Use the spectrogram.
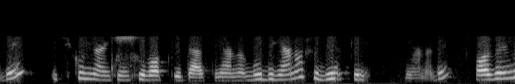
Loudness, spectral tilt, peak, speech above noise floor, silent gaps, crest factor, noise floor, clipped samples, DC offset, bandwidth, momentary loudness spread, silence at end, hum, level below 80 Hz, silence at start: -24 LUFS; -3 dB/octave; -4 dBFS; 21 dB; none; 20 dB; -44 dBFS; under 0.1%; under 0.1%; 3.9 kHz; 16 LU; 0 s; none; -70 dBFS; 0 s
